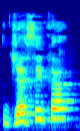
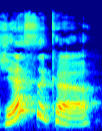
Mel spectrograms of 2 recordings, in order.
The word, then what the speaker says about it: Jessica: And we find out that Jessica, She-Devil, which is spelled Jessica, the J is pronounced with a Y.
